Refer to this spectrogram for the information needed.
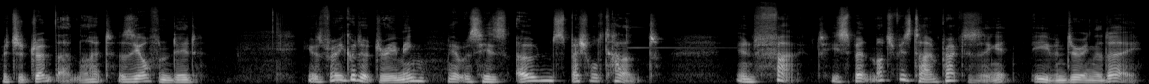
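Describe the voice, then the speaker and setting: A man narrates a scripted story in a medium-pitched voice. He reads carefully, as an amateur author would when sharing his own tale. The delivery is that of a plain storybook reading, without professional polish. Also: lively intonation, a little slow.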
